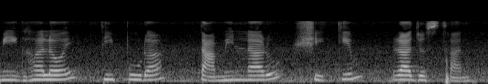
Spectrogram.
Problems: constant background noise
